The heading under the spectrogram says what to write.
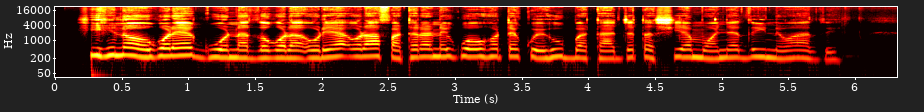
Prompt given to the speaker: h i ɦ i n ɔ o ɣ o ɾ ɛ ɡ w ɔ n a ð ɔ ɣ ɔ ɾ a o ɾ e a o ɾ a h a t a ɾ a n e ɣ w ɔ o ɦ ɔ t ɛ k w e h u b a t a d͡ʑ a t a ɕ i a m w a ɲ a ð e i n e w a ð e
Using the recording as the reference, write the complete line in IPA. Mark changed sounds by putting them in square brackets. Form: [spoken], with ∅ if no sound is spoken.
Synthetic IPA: h i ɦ i n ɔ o ɣ o ɾ ɛ ɡ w ɔ n a ð ɔ ɣ ɔ ɾ a o ɾ e a o ɾ a [f] a t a ɾ a n e ɣ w ɔ o ɦ ɔ t ɛ k w e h u b a t a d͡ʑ a t a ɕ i a m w a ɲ a ð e i n e w a ð e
